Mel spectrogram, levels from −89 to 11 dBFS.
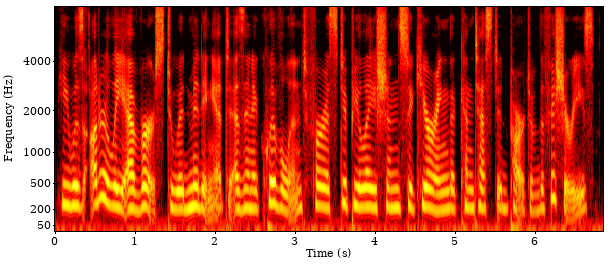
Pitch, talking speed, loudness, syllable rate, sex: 215 Hz, 175 wpm, -18 LUFS, 5.8 syllables/s, female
